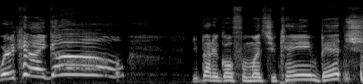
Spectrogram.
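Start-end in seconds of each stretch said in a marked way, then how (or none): 0.0-1.3 put-on very high, slow, drawn-out pig-like squealing wail. Describing energies with nowhere to abide: mock screaming like burning pigs. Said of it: "They screaming like pigs burning".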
